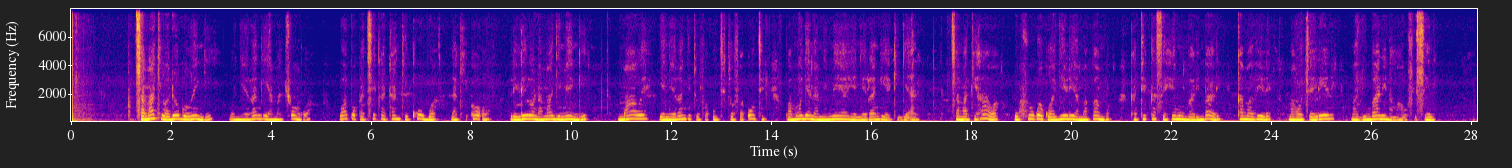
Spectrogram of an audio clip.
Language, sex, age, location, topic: Swahili, female, 25-35, Dar es Salaam, agriculture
